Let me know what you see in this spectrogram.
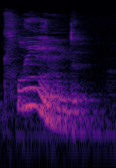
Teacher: a gente vai pronunciar apenas o D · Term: som do D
